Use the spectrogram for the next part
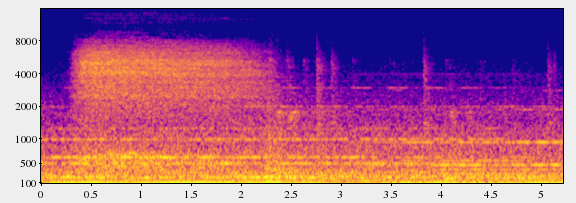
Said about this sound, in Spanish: Y ahora te pido que tomes una respiración profunda y la dejes ir en un suspiro. Vuelve a tomar una respiración profunda.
